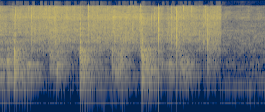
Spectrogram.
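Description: Onions frying in oil with turmeric for a banana flower stir-fry, a soft sizzle broken by a run of light scraping stirs against the pan, quiet and close, with no voices, fading to a low hiss at the end.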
